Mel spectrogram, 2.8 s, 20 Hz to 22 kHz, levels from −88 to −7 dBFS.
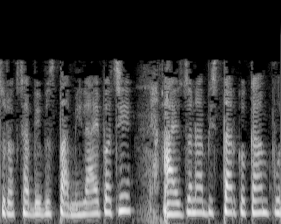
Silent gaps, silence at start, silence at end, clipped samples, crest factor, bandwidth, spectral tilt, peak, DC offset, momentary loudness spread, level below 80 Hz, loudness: none; 0 s; 0 s; under 0.1%; 16 dB; 7.6 kHz; -5.5 dB/octave; -4 dBFS; under 0.1%; 4 LU; -50 dBFS; -21 LUFS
